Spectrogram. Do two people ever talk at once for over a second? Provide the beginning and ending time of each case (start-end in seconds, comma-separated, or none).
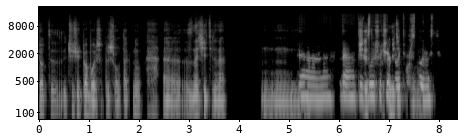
6.3-7.7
